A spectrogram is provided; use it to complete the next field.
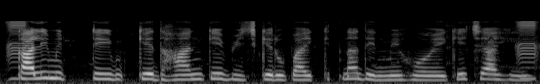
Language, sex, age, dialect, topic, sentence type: Bhojpuri, female, 25-30, Western, agriculture, question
